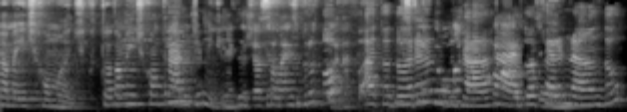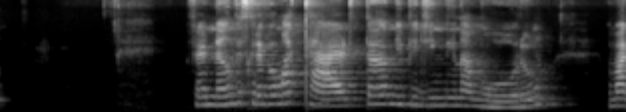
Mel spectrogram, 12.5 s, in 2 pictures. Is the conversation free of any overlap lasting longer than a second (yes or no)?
no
